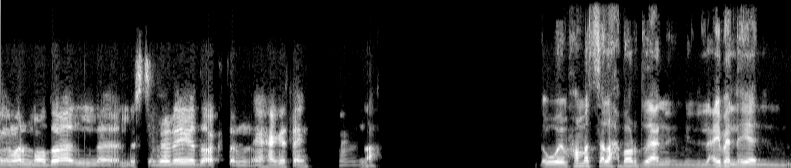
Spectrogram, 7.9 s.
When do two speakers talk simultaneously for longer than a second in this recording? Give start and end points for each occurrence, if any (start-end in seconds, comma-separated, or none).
none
